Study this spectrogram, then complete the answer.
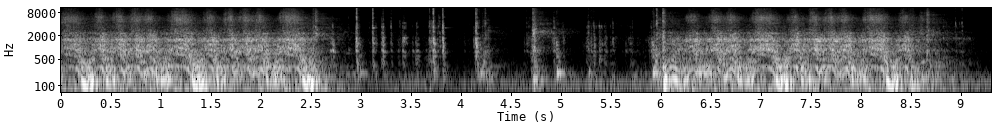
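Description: The engine of a 1976 Datsun 280z cranks with a rhythmic starter churn, falls into a few sputtering, uneven bursts, then catches and settles into a steady, loud running sound.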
